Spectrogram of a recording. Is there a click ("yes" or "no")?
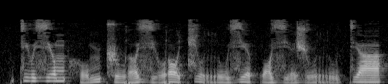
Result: no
